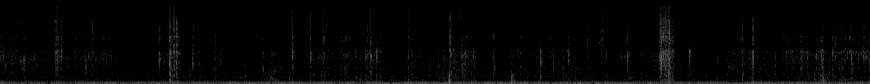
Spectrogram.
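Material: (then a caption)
Plastic film. Fingertips rub, scratch and crinkle a blue printed plastic film bag of tealights held in the hands. Soft, continuous crinkling and scratching sits over a steady low hum, with brief, brighter bursts of crackling near 1.7 and 6.6 seconds.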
